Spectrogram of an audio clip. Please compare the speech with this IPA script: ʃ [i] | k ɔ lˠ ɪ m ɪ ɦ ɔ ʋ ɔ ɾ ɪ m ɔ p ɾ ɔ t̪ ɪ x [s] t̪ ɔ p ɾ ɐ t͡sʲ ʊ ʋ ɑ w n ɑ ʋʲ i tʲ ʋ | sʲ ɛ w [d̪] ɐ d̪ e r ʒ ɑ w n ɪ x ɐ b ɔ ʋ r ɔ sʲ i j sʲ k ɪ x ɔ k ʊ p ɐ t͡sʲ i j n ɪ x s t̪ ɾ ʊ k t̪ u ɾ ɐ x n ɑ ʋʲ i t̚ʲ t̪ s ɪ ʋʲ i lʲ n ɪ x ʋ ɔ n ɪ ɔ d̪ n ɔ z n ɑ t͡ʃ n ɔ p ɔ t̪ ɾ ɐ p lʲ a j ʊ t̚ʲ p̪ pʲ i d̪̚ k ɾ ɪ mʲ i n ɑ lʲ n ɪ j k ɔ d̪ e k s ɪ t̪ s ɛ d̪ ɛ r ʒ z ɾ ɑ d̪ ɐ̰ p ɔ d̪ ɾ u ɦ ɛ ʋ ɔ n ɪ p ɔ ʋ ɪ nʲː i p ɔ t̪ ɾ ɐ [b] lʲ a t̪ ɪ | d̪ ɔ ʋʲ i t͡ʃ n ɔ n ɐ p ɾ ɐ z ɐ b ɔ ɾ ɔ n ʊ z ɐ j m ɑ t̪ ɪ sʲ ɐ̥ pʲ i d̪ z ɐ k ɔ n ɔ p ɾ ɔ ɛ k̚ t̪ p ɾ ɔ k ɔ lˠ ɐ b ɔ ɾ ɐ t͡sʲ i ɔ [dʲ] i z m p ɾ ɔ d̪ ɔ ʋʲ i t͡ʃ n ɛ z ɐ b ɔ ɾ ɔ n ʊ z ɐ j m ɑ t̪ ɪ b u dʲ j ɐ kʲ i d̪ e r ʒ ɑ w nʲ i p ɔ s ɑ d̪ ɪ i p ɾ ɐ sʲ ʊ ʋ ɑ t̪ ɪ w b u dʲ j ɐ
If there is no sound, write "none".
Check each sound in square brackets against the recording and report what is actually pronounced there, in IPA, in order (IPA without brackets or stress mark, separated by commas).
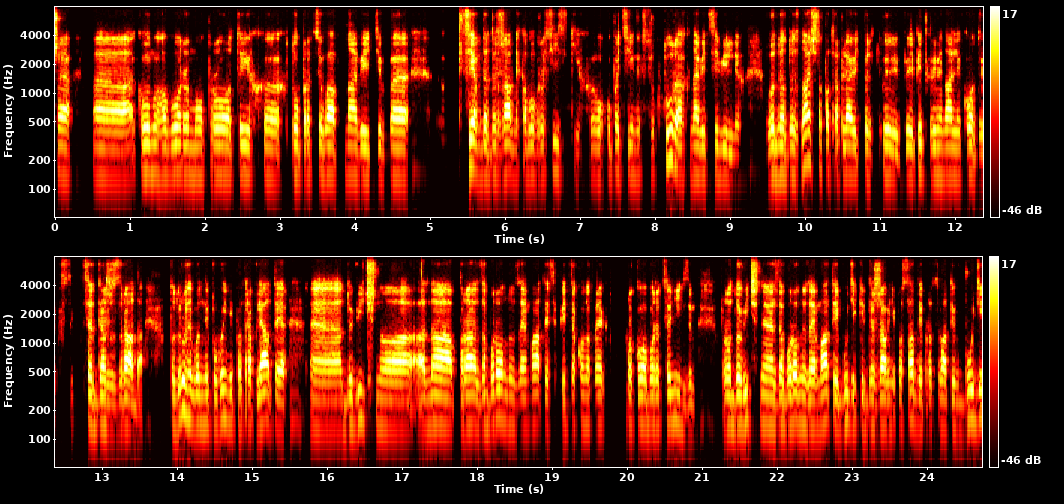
ɛ, x, d̪, p, nʲ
